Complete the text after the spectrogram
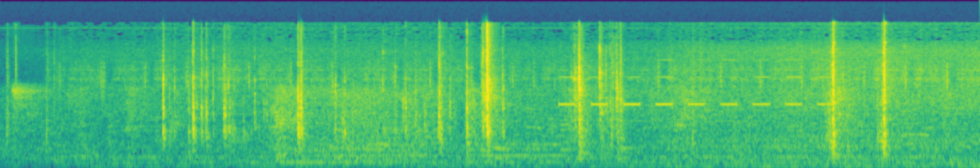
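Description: A lock clicks and rattles as it is picked.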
